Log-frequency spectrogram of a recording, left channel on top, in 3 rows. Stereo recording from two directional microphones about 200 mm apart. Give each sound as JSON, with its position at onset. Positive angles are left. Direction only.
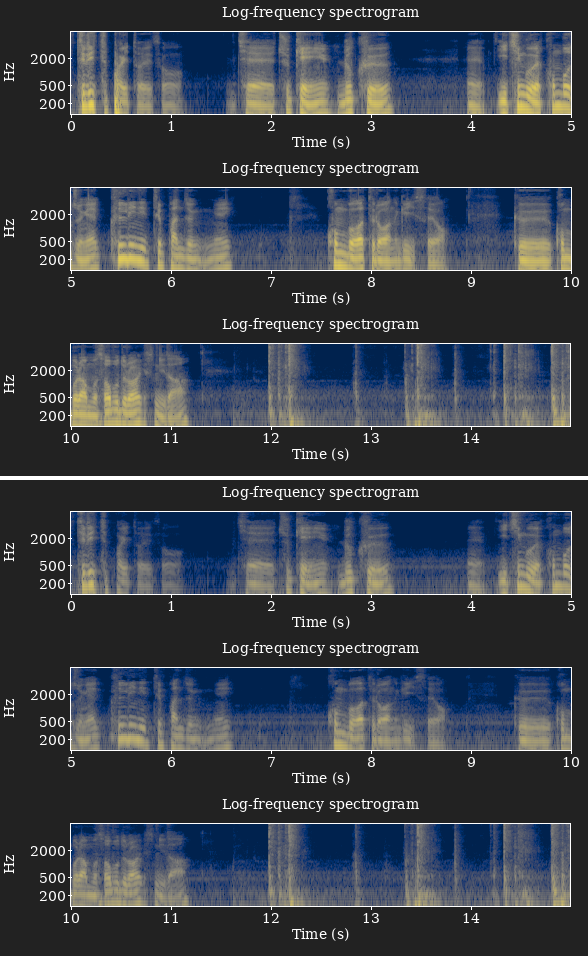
{"t": 0.0, "sound": "speech", "side_deg": 40}
{"t": 11.9, "sound": "typing", "side_deg": 0}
